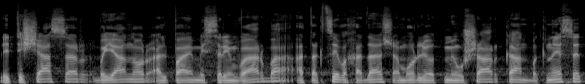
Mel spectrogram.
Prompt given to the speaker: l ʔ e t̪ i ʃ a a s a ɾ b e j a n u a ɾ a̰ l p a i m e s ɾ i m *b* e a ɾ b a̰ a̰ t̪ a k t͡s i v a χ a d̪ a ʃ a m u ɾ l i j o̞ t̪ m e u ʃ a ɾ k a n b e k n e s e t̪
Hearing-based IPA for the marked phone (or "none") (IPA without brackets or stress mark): v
